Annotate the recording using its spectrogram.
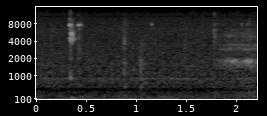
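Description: Near silence: room tone with a faint low hum and a single faint click about a third of a second in.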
